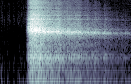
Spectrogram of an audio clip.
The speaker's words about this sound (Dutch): En laat maar los en blaas met het uitademen alle spanning van je benen en voeten weg.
